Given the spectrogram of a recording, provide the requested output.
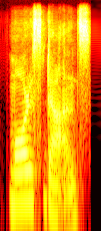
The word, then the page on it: morris dance: Indian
